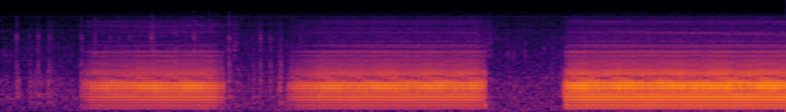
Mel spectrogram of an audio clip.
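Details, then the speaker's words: Roberts Classic Blutune DAB/FM Bluetooth radio reported as no sound: touching a finger on the audio amplifier input gives loud buzzing hum bursts that stop between touches, so the amplifier works; the fault is elsewhere, buttons unresponsive. "you can see that the audio amplifier is working. So it's not that it's got no sound at all."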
